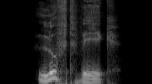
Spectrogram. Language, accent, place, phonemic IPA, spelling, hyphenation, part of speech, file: German, Germany, Berlin, /ˈlʊftˌveːk/, Luftweg, Luft‧weg, noun, De-Luftweg.ogg
- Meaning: airway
